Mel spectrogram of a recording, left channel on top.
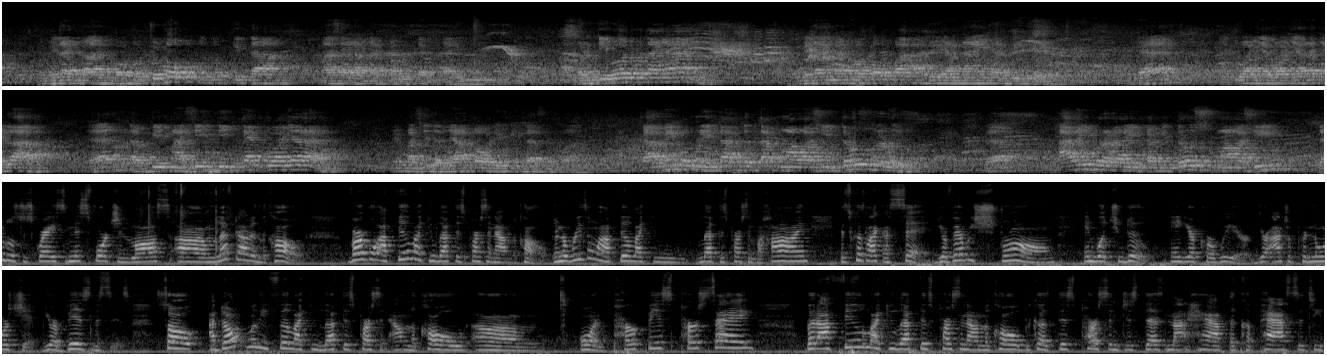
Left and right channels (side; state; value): both; different; correlation 0.00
